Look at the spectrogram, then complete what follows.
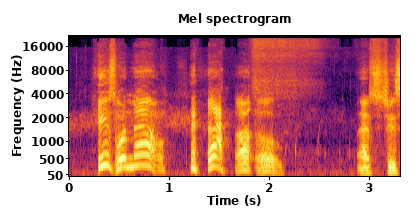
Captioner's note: sizzle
